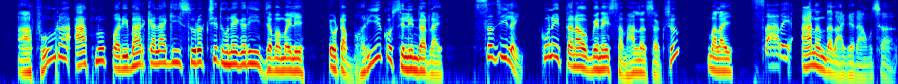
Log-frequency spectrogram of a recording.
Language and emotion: Nepali, happy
